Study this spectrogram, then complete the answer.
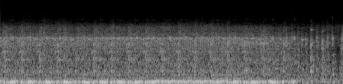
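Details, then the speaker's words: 2000 Ford F350 7.3 diesel, shifted by floor cable due to broken shifter: steady idle rumble for about three seconds, then the engine stalls as soon as reverse is engaged; owner suspects a failing PCM or the transmission, unconfirmed. "reverse and it dies now I'll start right back up put it back in neutral and start right back up"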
